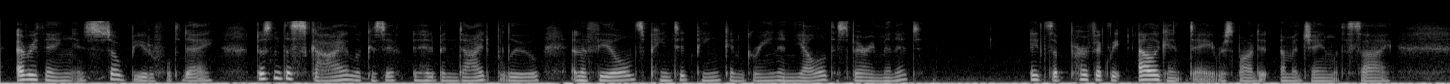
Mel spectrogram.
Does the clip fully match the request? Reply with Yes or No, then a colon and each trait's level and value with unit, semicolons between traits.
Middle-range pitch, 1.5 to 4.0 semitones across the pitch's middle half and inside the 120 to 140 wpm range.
No: medium, 175 Hz; average, 3.4 semitones; average, 160 wpm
